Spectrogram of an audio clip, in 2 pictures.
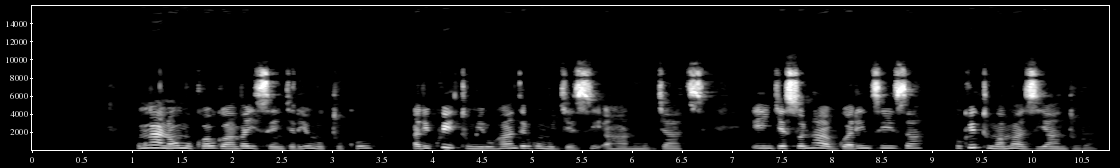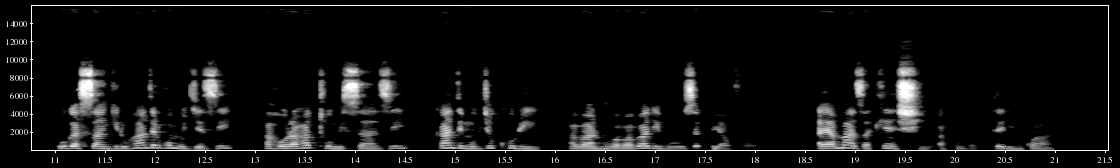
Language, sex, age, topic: Kinyarwanda, female, 25-35, education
